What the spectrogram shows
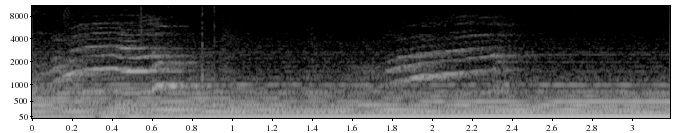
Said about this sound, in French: Ah, il est incroyable ce chat. C'est sa journée aujourd'hui. C'est sa méditation en fait. Il s'est dit, je serai présent aujourd'hui dans cette méditation, je serai dedans.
